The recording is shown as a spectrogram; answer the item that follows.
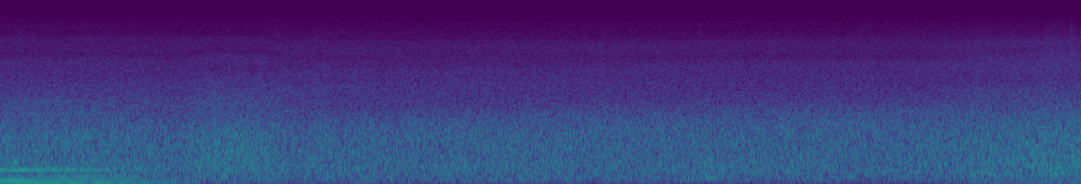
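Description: Steady beach ambience of surf and wind, an even rushing noise, after the last low notes of music die away in the first second or so.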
